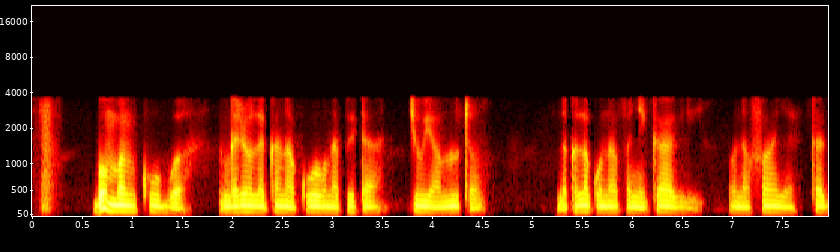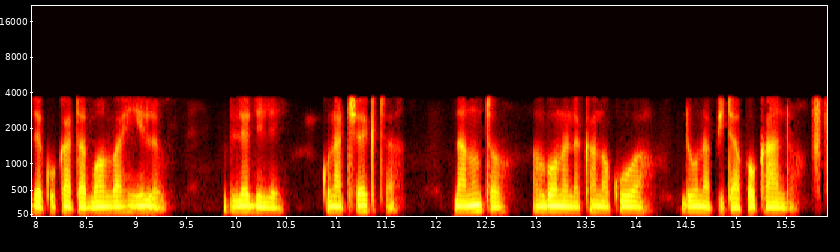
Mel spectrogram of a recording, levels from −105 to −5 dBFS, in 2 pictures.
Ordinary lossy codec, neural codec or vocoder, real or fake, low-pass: AAC, 32 kbps; codec, 24 kHz, 0.9 kbps, WavTokenizer, large speech release; fake; 3.6 kHz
